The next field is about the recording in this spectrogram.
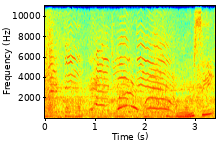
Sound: cheering

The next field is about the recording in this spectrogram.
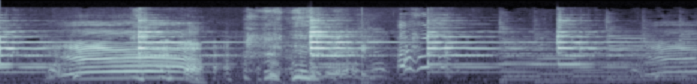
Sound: bell ringing; laughter

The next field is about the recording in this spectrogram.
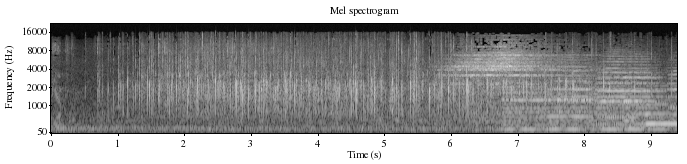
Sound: applause

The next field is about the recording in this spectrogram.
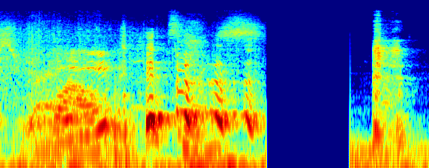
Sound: laughs

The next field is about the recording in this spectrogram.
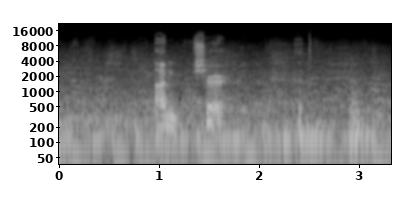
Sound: rhythmic string music; laughing

